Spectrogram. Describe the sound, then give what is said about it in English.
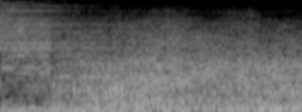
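Steady roar of road traffic mixed with gusting wind on the Huey P. Long Bridge over the Mississippi River, a dense low rumble that fills the whole stretch with no pauses and no voices. “The Huey P. Long Bridge over the Mississippi River.”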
